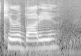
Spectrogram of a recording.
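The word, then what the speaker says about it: Kiribati: Is it read as Kiraabody? Yeah. Yes, that's the pronunciation.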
